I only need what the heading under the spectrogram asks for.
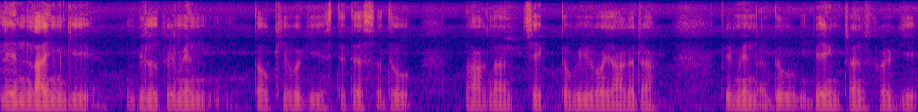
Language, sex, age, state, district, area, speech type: Manipuri, male, 30-45, Manipur, Churachandpur, rural, read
